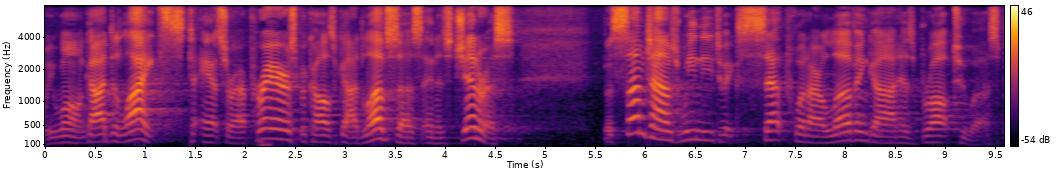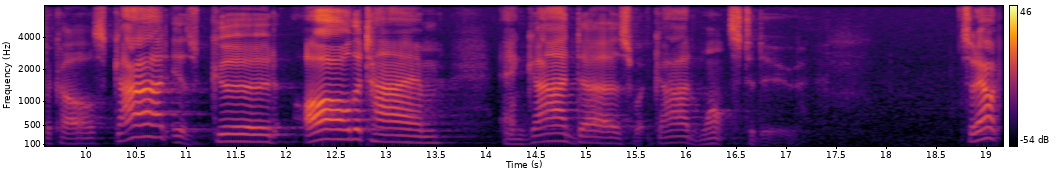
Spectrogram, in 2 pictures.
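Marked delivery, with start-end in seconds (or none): none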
